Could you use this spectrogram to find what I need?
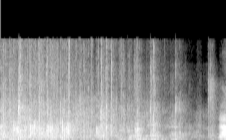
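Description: A group of children clap their hands.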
